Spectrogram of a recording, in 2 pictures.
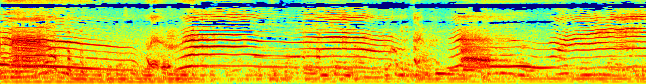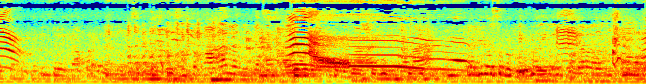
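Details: Baby crying loudly in a café: wailing cries in repeated bursts with gasping breaths between them, over café background noise.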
